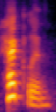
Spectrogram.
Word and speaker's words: Hoechlin: Tyler Hoechlin. Pronounced Hecklin.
